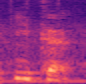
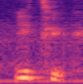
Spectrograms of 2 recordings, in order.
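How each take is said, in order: Both takes have the same delivery.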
